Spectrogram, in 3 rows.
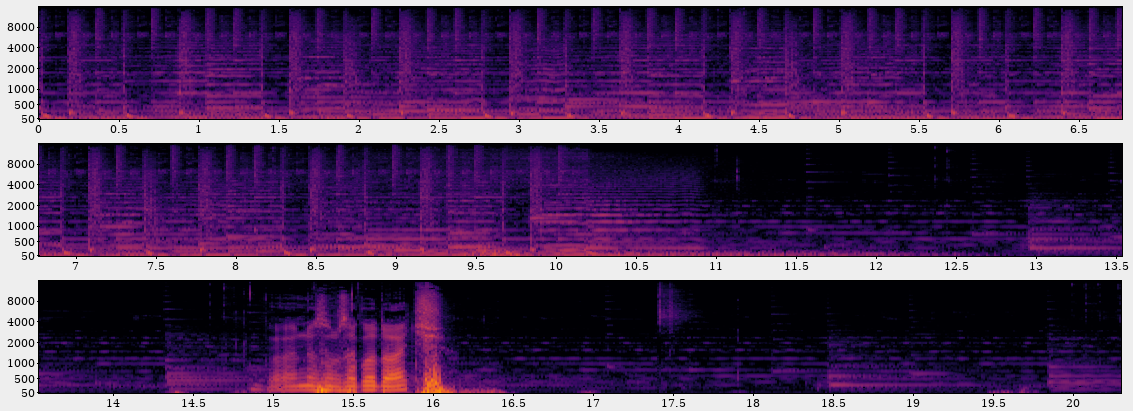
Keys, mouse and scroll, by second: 3.4 click, 4.2 click, 8.1 click, 12.4-14.9 drag, 15.8 o, 16.7 Down, 17.5 Return, 20.0 click.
